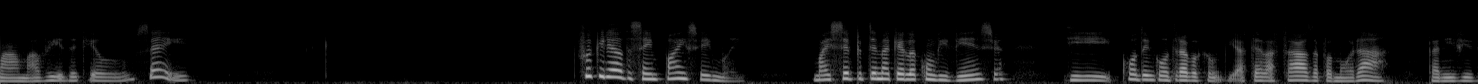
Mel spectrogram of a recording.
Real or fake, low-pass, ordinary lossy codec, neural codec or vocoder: fake; none; none; codec, 16 kHz, 0.3 kbps, FocalCodec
